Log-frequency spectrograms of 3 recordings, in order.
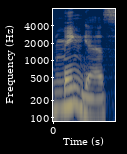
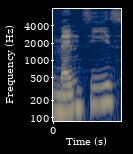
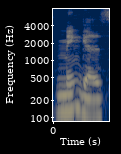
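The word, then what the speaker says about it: Menzies: but um you know because people talk about Mingus and that's how you pronounce that name by the way uh um balthazar's half-brother it's not mentis as Mingus apparently how you pronounce pronounce that I don't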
